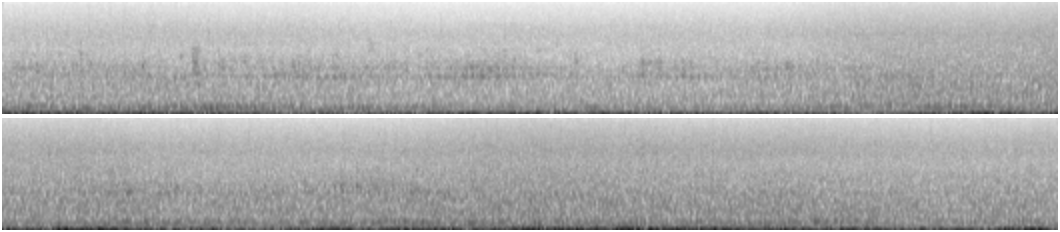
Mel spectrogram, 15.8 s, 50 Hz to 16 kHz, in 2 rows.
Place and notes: Morasko, Poligonowa road - tractor
tractor doing its thing on the field in the distance. going back and forth, dragging some kind of farming contraption. (roland r-07)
